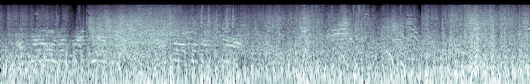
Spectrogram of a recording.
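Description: Rapid gunfire crackles nearby.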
